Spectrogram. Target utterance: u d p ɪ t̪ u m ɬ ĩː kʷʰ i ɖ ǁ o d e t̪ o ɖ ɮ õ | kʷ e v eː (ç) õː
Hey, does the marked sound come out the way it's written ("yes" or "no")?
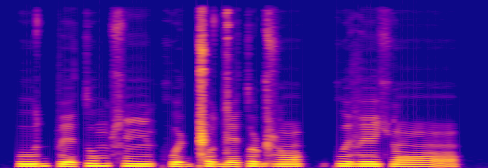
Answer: yes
